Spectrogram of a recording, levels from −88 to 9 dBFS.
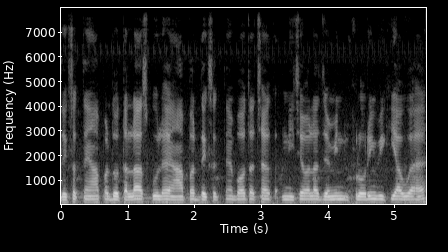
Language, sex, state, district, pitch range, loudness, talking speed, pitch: Hindi, male, Chandigarh, Chandigarh, 115-120 Hz, -17 LUFS, 230 wpm, 120 Hz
